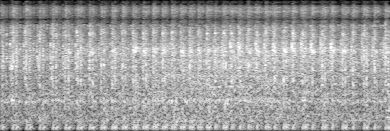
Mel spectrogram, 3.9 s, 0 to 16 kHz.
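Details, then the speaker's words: 1965 VW Beetle convertible engine, low on power: lumpy, uneven idle with a stumbling beat, not running on all four cylinders; misfire from low compression, one cylinder around 90 against 104 on the good side, engine must come out. "Well, don't see doesn't seem like it's running on all four cylinders here."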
